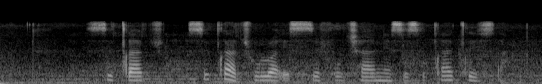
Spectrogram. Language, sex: Xhosa, female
